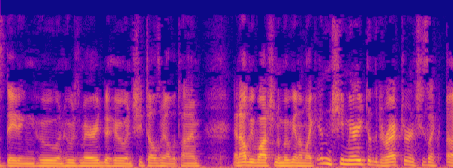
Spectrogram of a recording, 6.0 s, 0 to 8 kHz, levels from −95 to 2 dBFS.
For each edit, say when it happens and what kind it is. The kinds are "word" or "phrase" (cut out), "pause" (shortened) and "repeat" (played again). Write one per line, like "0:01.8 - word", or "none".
none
